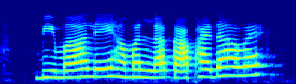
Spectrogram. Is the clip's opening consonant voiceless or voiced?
voiced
